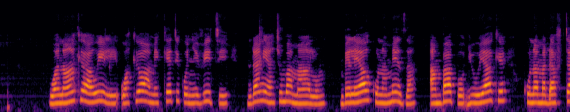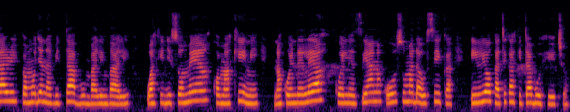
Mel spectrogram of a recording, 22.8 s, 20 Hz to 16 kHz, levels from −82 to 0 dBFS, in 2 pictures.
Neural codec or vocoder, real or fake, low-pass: none; real; 10.8 kHz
